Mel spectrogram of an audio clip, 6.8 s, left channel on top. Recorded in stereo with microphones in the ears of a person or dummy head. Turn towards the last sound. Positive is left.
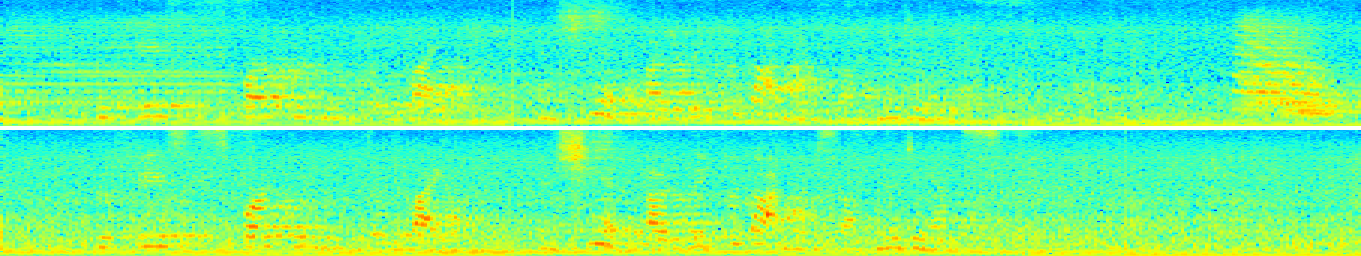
turn(degrees=-25)  # may be behind; listen again after turning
